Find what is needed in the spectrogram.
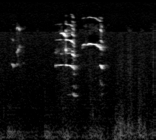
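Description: Faint, short, high-pitched squeaks of a marker writing on a glass lightboard, a quick cluster of them about a second in.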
